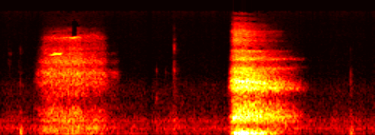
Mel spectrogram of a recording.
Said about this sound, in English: Let's stop and take a breath.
